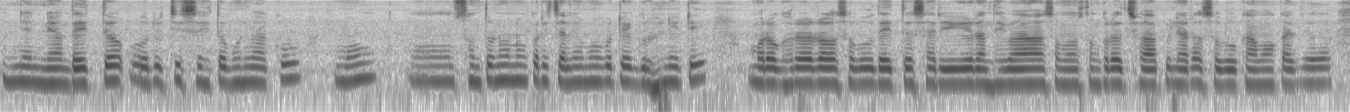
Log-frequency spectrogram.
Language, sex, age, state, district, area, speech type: Odia, female, 45-60, Odisha, Subarnapur, urban, spontaneous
